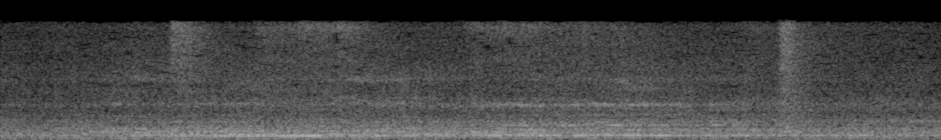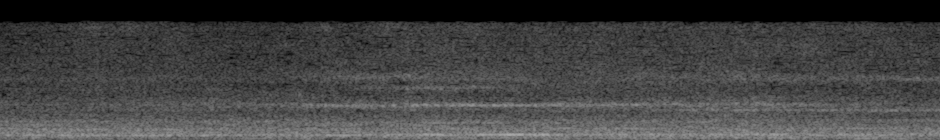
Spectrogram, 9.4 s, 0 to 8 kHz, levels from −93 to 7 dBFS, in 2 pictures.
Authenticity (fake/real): fake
